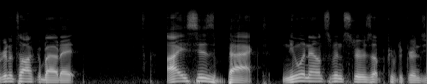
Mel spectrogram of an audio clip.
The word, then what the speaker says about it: Bakkt: they will be launching backed it's pronounced backed an exchange platform for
